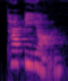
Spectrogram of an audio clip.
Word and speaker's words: Papillon: like her neighbor's dog you say it like this Papillon in French it means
